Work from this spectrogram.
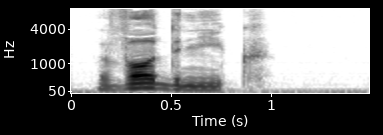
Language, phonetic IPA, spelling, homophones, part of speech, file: Polish, [ˈvɔdʲɲik], Wodnik, wodnik, proper noun / noun, Pl-Wodnik.ogg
